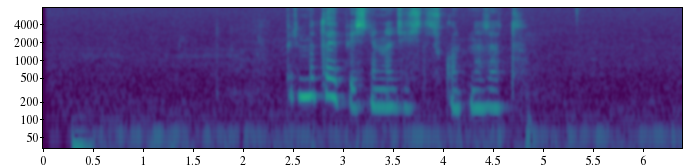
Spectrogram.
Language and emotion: Russian, sad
